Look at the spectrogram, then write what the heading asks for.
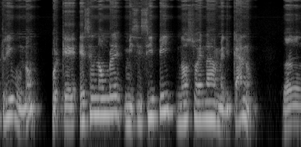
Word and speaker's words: Mississippi: o sea está rarísimo no sé cómo se pronuncia ya correctamente en inglés americano es como así como como se escucha en español es lo mismo a Mississippi e Mississippi Pero se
